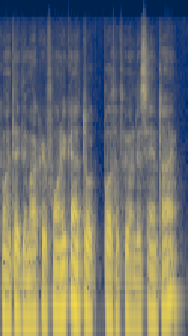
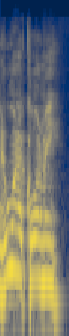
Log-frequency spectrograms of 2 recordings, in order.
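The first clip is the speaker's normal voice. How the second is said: calling out; 7 semitones higher than usual. Retold or imitated. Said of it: "I lost my voice saying".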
